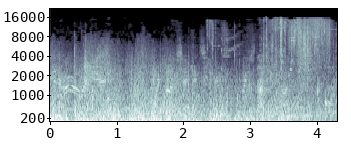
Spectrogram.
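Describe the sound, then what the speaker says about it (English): Airstrike explosions in a video game, a dense, rumbling roar of blasts rolling on continuously and loudly for several seconds, with voices talking underneath. "Watch an airstrike."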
